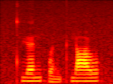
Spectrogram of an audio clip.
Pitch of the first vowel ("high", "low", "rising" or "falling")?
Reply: high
